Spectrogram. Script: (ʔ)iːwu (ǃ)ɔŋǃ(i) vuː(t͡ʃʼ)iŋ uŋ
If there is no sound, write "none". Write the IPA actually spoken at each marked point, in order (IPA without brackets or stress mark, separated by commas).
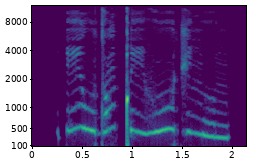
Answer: ʔ, d, iː, t͡ʃ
